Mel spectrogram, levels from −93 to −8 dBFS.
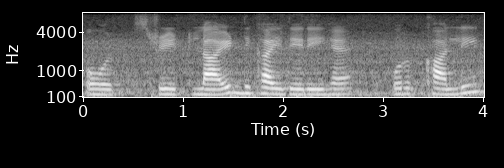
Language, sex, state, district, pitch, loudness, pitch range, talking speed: Hindi, female, Punjab, Pathankot, 185 Hz, -18 LUFS, 180-205 Hz, 135 wpm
